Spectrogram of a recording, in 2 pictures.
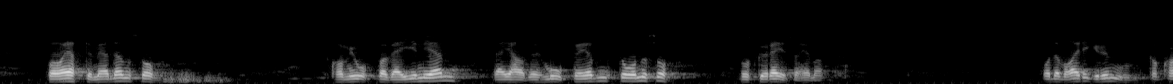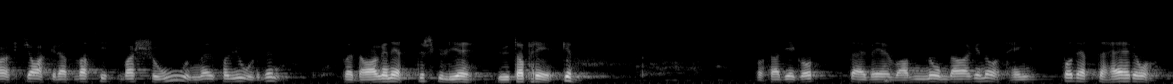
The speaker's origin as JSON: {"language": "Norwegian", "region": "Eastern Norway", "country": "Norway", "said": "Jeg er fra Østlandets store skoger"}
